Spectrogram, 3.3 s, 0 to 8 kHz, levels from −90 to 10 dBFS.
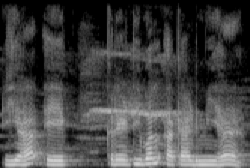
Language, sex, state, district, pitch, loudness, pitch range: Hindi, male, Uttar Pradesh, Saharanpur, 200 Hz, -13 LUFS, 195-215 Hz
